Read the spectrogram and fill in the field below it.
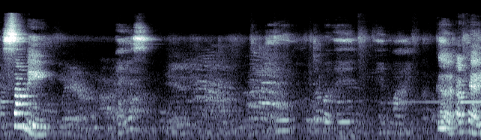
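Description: A girl answers softly into a headset microphone.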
